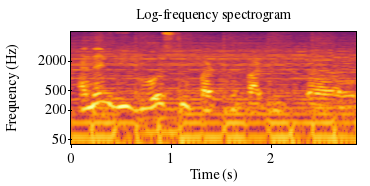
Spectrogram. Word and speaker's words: Pataliputra: The student has the debate and the student wins, and then he goes to Pataliputra, which is pronounced as Pataliputra, and then he slinks in as a grass cutter, because outsiders are not allowed to come in for debates.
